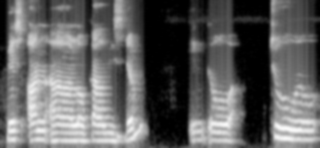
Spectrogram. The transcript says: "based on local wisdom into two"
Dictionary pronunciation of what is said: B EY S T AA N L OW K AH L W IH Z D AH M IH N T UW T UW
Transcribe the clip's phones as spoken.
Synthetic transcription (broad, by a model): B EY S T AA N L OW K AH L W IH S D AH M IH N T UW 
